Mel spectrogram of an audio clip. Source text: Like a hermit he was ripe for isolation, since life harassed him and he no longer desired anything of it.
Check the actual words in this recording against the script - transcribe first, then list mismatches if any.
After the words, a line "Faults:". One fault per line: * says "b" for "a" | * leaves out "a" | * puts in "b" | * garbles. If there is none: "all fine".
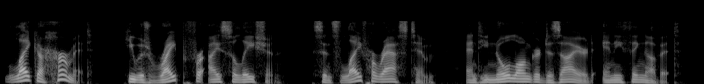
Like a hermit he was ripe for isolation, since life harassed him and he no longer desired anything of it.
Faults:
all fine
